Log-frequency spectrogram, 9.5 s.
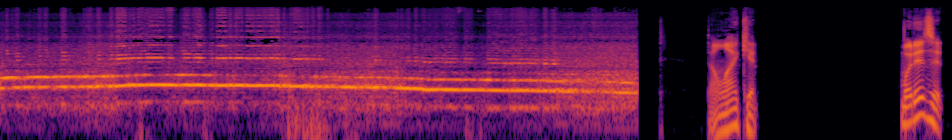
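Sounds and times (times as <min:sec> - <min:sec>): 
whale howling: 0:00.0 - 0:06.4
speech: 0:07.3 - 0:07.6, 0:09.0 - 0:09.5.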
